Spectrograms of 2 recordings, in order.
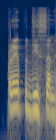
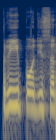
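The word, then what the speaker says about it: preposition: प्रेपोजिशन है। प्रीपोजिशन नहीं बोलना है, इसे क्या बोलना है? प्रेपोजिशन। सही प्रोनाउंसिएशन इसका ये होगा।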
